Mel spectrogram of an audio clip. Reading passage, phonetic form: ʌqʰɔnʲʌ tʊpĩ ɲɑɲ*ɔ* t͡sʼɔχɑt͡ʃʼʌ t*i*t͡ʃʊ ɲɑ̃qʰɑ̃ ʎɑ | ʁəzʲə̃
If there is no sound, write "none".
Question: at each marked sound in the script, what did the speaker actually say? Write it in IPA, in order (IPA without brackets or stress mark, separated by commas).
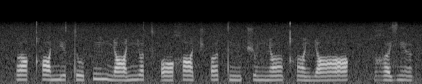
ʌ, ĩ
